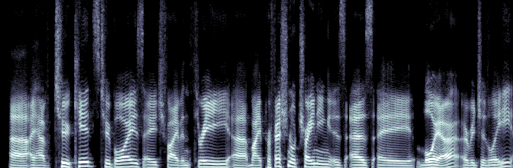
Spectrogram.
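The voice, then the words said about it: Australian accent. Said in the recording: “as you could probably tell by my accent, I'm originally from Australia”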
